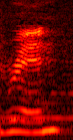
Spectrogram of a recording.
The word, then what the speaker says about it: Ren: body of her yeah this is Rin like r-e-n um it's pronounced the same as Ren like the bird so I have a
